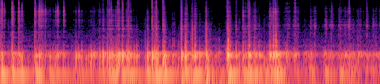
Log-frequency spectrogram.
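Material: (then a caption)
Metal mesh. Long nails scratch across the black metal mesh grille of a USB microphone, making rapid, dense scratching and tapping with brief bright clicks. A steady low hum and a mid-low tone sit underneath the whole time.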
